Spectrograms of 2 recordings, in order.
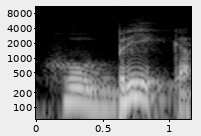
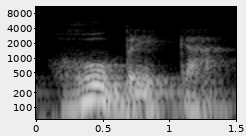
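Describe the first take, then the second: First: The stress is on the middle syllable. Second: The stress is on the first syllable. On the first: The speaker calls it right. "É o bri que é mais forte" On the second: The speaker calls it wrong. "Como é que a gente ouve por aí?"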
